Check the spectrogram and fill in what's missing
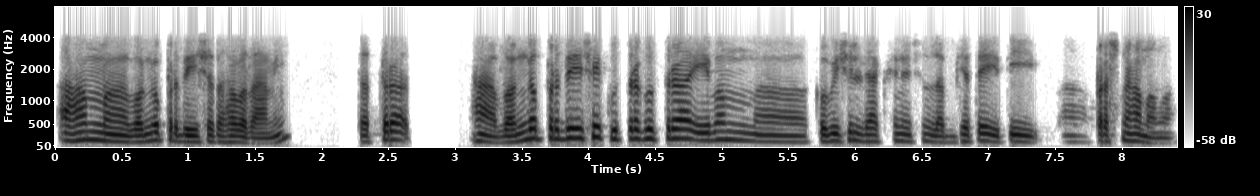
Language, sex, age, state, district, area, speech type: Sanskrit, male, 18-30, West Bengal, Paschim Medinipur, urban, conversation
